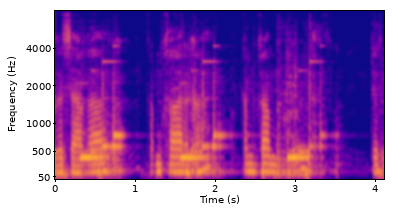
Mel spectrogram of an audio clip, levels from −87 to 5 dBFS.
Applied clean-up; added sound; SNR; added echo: neural mask model RNNoise.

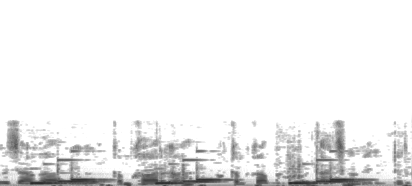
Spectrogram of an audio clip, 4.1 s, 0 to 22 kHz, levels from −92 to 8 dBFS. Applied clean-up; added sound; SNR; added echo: classical method spectral subtraction.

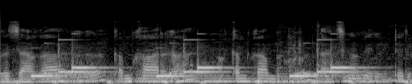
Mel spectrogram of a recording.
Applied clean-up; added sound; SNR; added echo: none; Ringtone; -1 dB; none.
